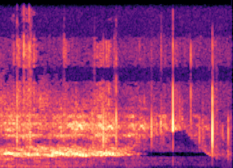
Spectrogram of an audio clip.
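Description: Near silence: a faint sustained sound fades out about a second and a half in.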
